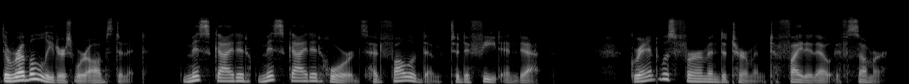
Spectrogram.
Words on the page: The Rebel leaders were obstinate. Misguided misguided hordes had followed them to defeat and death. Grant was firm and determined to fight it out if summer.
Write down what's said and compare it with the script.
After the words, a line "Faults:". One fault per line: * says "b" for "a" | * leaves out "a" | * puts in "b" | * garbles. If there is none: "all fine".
The Rebel leaders were obstinate. Misguided misguided hordes had followed them to defeat and death. Grant was firm and determined to fight it out if summer.
Faults:
all fine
